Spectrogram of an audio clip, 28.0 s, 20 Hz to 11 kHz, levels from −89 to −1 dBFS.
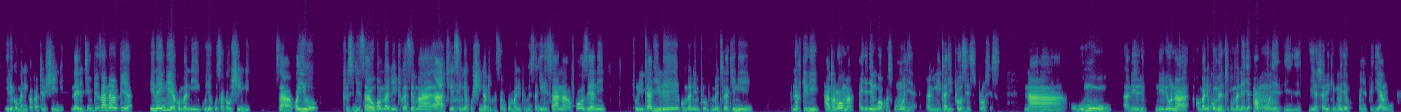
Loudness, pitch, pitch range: -28 LUFS, 165 Hz, 155-180 Hz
